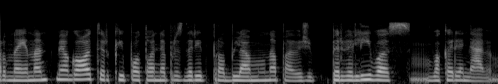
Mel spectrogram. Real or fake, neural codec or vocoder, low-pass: real; none; 7.2 kHz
